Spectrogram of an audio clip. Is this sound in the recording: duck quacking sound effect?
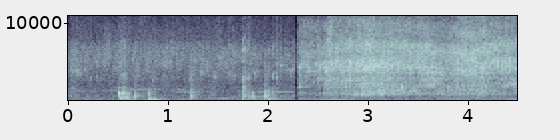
no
